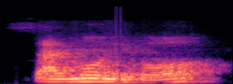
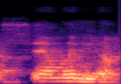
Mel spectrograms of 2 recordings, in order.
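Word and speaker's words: Salmon: 그의 아버지는 살몬이고 그의 어머니는 라합이었습니다. 여러분, 살몬 영어에서는 스펠링은 같아요. 샘은 연어하고 스펠링은 같습니다. 그러나 우리가 샘은이라 발음하지 마시고 살몬이라고 해야 되겠습니다.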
